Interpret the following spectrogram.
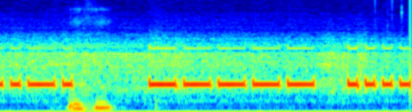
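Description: Morse code beeps over radio static: a single steady tone keyed on and off in short and long pulses, like an incoming radio transmission.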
